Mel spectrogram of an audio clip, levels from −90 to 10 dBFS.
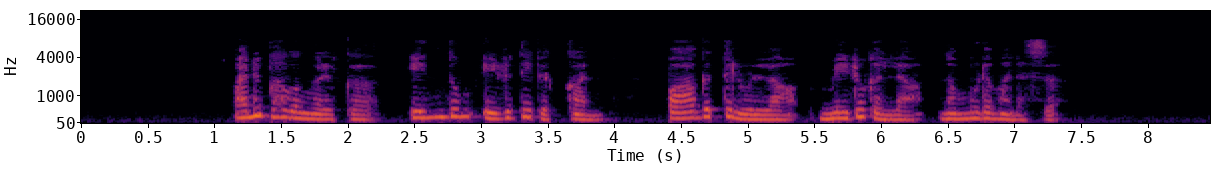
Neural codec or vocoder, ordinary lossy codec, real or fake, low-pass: none; AAC, 24 kbps; real; 14.4 kHz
